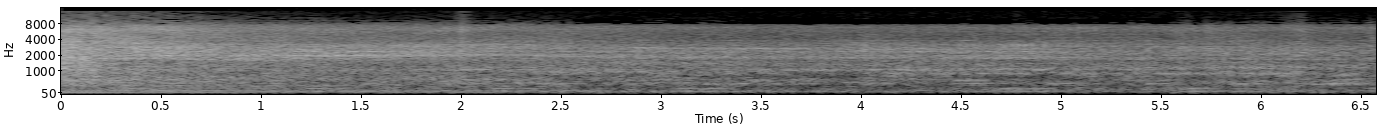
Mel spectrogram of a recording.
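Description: Night street traffic: a passing motor vehicle's engine hum fades away over the first couple of seconds, leaving a steady background noise of the street.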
